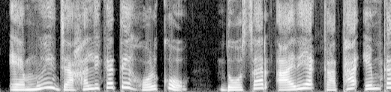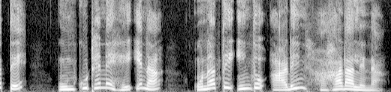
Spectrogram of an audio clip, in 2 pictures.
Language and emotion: Santali, disgusted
